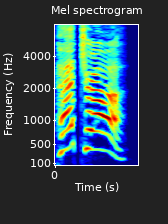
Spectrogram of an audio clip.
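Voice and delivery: high, loud call. Acted. Adventurer hailing a companion in the caves, calling out. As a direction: shout for a missing friend, high and loud.

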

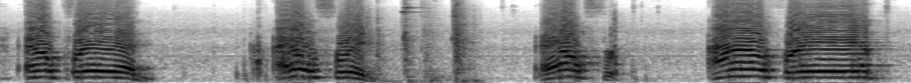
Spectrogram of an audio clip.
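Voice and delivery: high, repeated hail; calling out. Pretend. Player looking for Alfred in the barn, calling out. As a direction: call someone from across a barn.

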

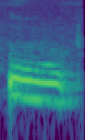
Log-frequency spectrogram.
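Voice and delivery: U said as a pure oo; U, rounded pure oo; U demonstrated for learners; Swiss German U. Shown as a demonstration. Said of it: "just pronounced as an U".

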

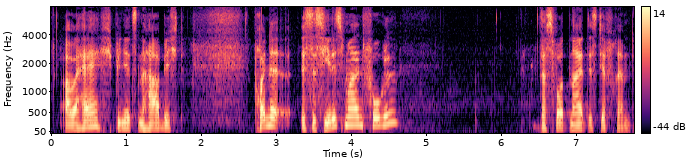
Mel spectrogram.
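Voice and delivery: normal talking voice

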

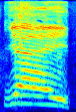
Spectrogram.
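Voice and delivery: high, loud, drawn-out yay; excited cheer. Real, not acted. Gamer cheering a favourite line from the game, excited cheer. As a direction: cheer it out loudly.

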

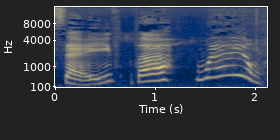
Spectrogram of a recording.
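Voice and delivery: slow, deliberate reading; slow spelled-out message. A narrator's reading. Children read the snail's trail, slow deliberate voice. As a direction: read it out word by word, slowly.

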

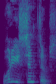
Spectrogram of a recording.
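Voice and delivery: high, loud retold questioning; upset doctor. Doctor demanding symptoms from the patient, upset. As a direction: imitate a doctor's agitated demand. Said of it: "she's all upset".

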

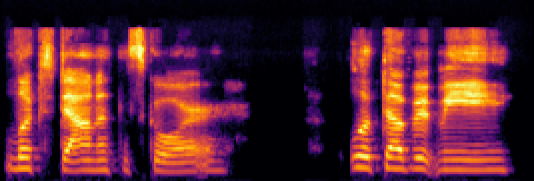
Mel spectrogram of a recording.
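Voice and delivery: ordinary talk

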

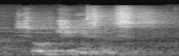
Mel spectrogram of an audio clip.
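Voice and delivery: ordinary talk, nothing marked

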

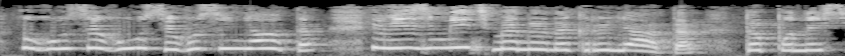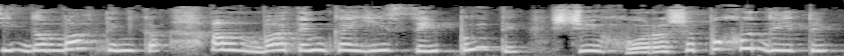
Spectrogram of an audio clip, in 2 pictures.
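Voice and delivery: put-on high, quick child-like chant; pleading. A narrator's reading. Telesyk begs the geese to carry him home, high pleading. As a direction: beg in a small high voice. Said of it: "А телесик і просить".

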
